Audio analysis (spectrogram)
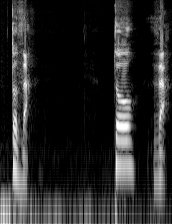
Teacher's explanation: Notice how you have the DH, this is fricative.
